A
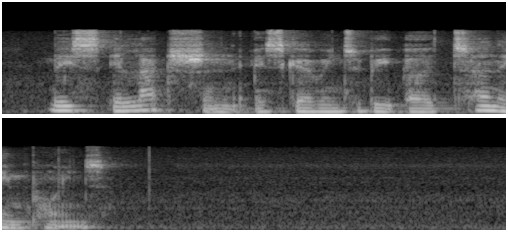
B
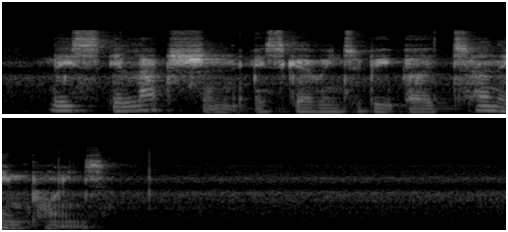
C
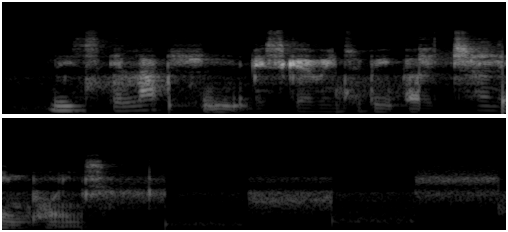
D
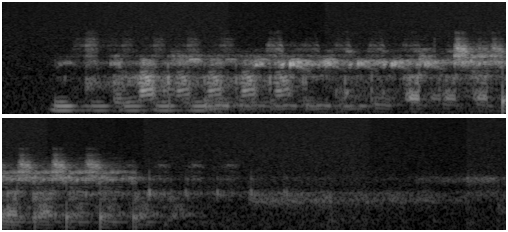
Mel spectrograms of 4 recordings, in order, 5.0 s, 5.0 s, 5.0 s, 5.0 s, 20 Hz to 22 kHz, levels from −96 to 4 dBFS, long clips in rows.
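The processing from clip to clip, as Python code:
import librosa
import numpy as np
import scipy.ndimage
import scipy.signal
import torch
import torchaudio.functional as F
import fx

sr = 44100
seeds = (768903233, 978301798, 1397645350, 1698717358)

y1 = fx.double_bandpass(x, sr, hz=1800.0, octaves=0.72)
y1 = y1 * 10.0 ** (-6.0 / 20.0)
y2 = fx.filter_held_bandpass(y1, sr, hz=2.4, low_hz=240.0, high_hz=3100.0)
y2 = y2 * 10.0 ** (9.0 / 20.0)
y3 = fx.quant_dither(y2, sr, seeds[0], bits=12, dither='triangular')
y3 = fx.chopper(y3, sr, hz=0.62, depth_pct=60, duty_pct=70)
y3 = fx.echo_multitap(y3, sr, ms=(109, 182, 340, 509, 674, 687), db=(-17.0, -9.5, -7.5, -6.0, -11.0, -11.0))
y3 = y3 * 10.0 ** (6.5 / 20.0)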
